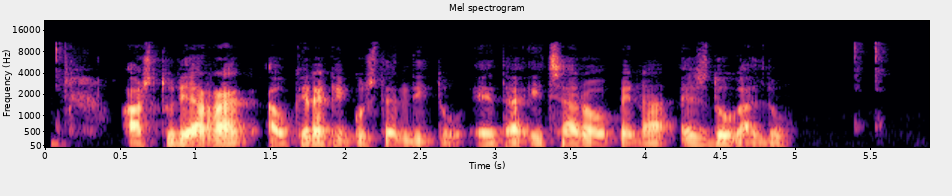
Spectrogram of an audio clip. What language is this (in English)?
Basque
